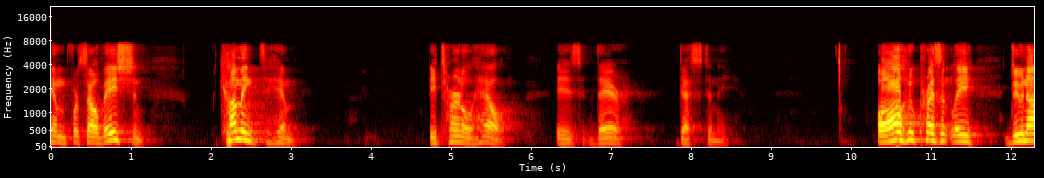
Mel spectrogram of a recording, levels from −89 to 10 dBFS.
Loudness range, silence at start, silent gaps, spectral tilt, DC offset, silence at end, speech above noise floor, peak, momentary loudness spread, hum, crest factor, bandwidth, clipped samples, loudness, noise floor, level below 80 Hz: 15 LU; 0 s; none; -4 dB/octave; under 0.1%; 0 s; 58 dB; -4 dBFS; 23 LU; none; 18 dB; 7.8 kHz; under 0.1%; -20 LUFS; -77 dBFS; -66 dBFS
